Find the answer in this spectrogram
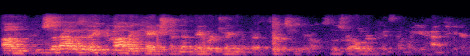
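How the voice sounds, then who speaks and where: A man talks at a fairly quick pace. His pitch swings are very wide. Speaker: workshop presenter for teachers. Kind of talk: professional development workshop.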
